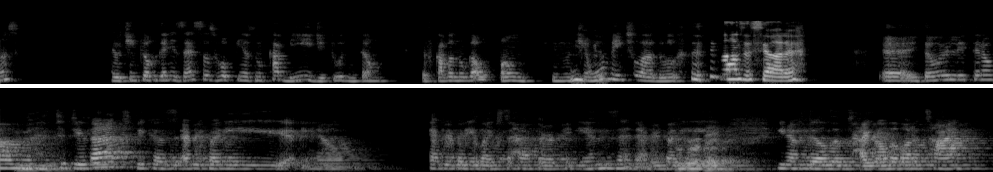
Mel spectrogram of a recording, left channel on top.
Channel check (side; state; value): both; different; correlation 0.00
